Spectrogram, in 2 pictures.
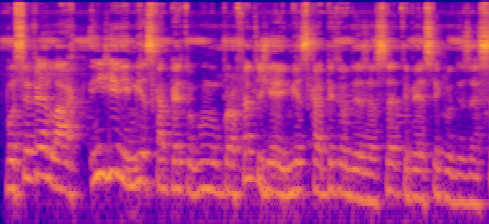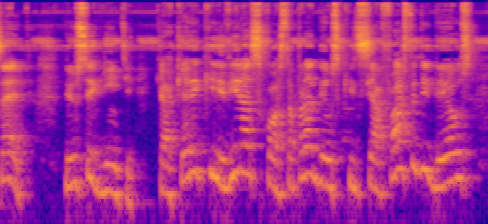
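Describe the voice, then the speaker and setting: A man speaks at a high pitch and a moderate pace, his voice making very wide pitch swings. Audible room echo surrounds him. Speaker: lay preacher. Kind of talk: sermon.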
